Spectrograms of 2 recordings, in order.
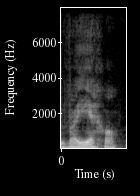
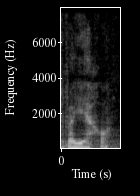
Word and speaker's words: Vallejo: sometimes i say i i'm pretty sure i heard i i found out from the horse's mouth it's actually vallejo to people that live in that part of the world and speak that language and apparently it is vallejo oh green stuff will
